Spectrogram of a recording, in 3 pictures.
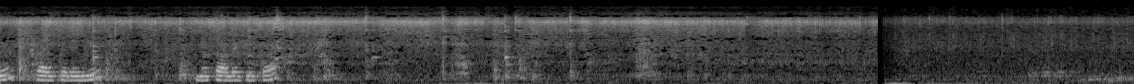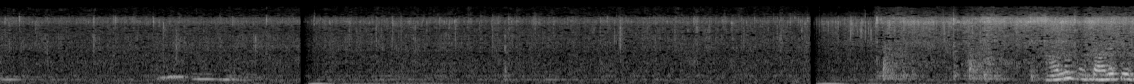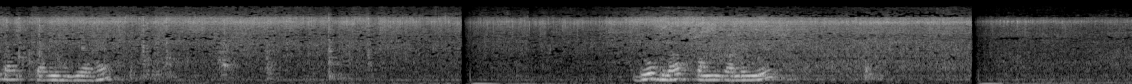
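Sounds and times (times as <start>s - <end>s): spatula scraping pan: 0.0s - 7.4s, 20.0s - 26.6s
potatoes sizzling in oil: 0.0s - 34.0s.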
